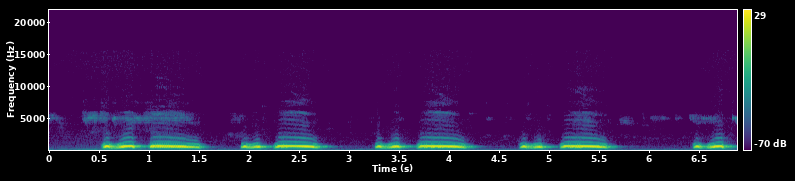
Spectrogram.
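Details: Captive spotted dove cooing fast to stir rival birds: low, mellow two-part phrases, a brief doubled note then a drawn-out falling coo, given roughly every 1.4 seconds, five phrases with nothing else audible.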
